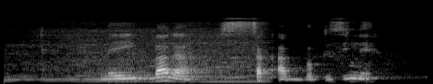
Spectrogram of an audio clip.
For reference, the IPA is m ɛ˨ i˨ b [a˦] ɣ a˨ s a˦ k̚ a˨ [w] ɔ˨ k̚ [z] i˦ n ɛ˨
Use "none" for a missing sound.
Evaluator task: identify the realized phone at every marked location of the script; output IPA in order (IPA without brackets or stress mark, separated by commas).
a˦, b, z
